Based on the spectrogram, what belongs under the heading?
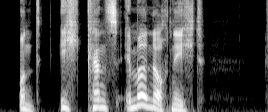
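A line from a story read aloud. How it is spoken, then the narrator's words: Angry. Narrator (German): fügte wütend hinzu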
